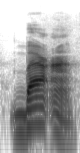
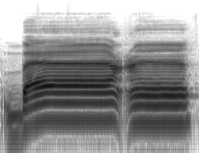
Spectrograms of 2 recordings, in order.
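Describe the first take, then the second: First: Both vowels are short. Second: Both vowels are long. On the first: "tidak ada alifnya dua-duanya" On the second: "jadi dipanjangkan dua-duanya"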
